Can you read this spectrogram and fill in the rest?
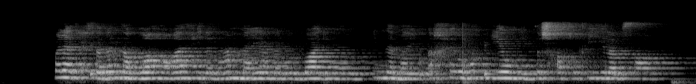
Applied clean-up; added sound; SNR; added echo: none; Cowbell; 18 dB; reverberation time 1.1 s.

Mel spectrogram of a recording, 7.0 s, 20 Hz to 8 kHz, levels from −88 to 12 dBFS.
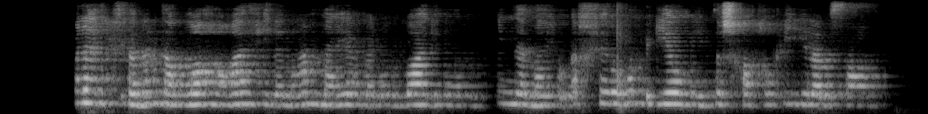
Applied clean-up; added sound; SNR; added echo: neural mask model DeepFilterNet 3.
